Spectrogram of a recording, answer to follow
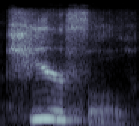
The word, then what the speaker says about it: cheerful: How about Jessica, cheerful? I think it's chair. Correct. Yes. Very good. We have 2 syllables. And in this one, we emphasize the first syllable, cheerful.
